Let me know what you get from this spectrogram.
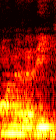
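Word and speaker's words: honorary: नहीं मिलती है उसको ownerry कहते हैं क्या कहते हैं ब्लू से देखेंगे आप ह ओ एन ओ वेरी देखिए इसमें ह साइलेंट ह क्या है साइलेंट ऐसा पद ऐसी पोस्ट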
